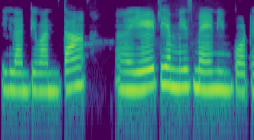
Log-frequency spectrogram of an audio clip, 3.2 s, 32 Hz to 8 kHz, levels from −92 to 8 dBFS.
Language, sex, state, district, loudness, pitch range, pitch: Telugu, female, Andhra Pradesh, Chittoor, -15 LUFS, 230-260 Hz, 240 Hz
